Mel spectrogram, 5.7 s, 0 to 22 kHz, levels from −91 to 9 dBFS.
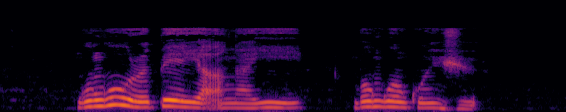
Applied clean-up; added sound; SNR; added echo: none; none; none; none.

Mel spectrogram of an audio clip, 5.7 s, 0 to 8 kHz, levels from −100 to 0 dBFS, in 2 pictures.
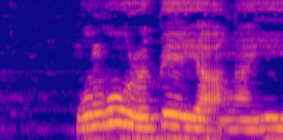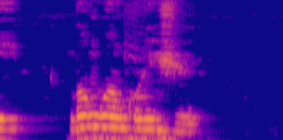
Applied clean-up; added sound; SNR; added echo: classical method WPE with log-MMSE.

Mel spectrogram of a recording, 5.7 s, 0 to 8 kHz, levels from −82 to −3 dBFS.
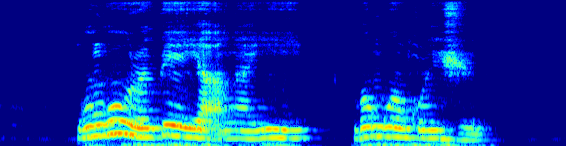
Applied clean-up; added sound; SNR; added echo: neural separator model SepFormer DNS4.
